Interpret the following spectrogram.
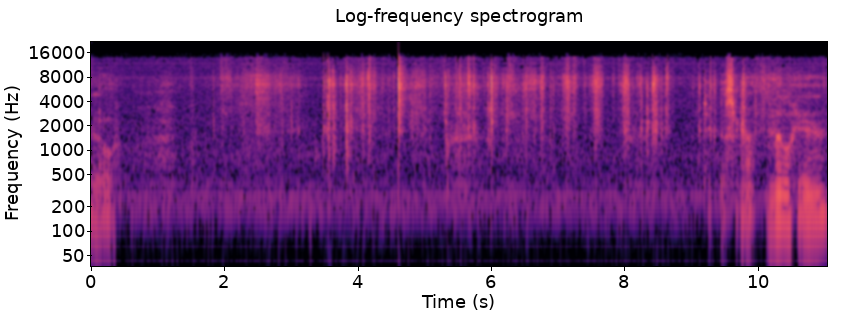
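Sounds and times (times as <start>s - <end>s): plastic scraping: 2.4s - 10.4s
plastic parts clicking: 2.9s - 10.2s.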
